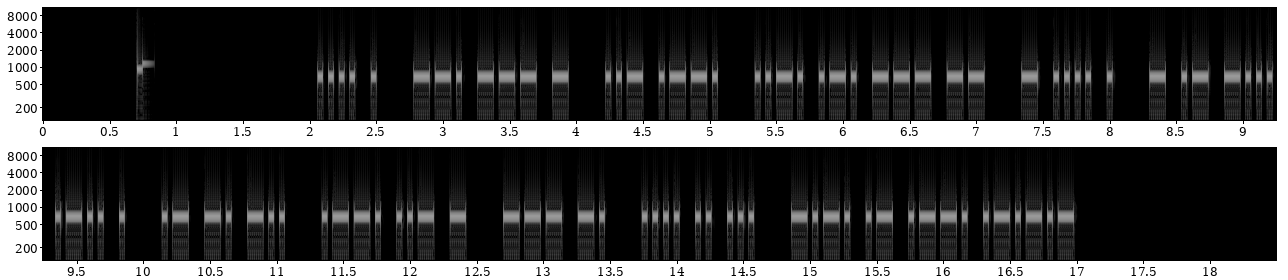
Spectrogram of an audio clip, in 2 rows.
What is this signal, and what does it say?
Morse code, heard as a keyed tone, about 30 wpm, 700 Hz. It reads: HE GOT UP FROM THE TABLE AND PUT ON HIS CAP.
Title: Sentences from Top 1600 Words 30wpm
